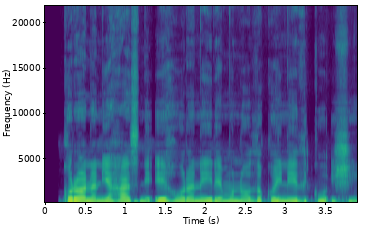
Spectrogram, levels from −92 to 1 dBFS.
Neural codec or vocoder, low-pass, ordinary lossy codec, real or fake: none; none; none; real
